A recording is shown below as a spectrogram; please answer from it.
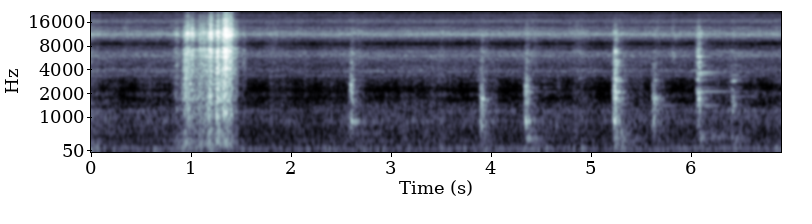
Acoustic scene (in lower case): kitchen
